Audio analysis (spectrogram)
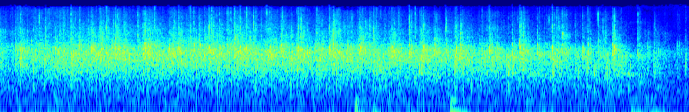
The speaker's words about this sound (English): Would you all please give him a warm round of applause?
